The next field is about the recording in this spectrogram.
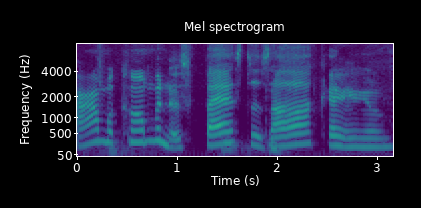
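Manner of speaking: very slow, soft, drawn-out drawl. Imagining a guy's reply when asked what they're doing today, talking really slow. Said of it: "you'd have to talk really slow".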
